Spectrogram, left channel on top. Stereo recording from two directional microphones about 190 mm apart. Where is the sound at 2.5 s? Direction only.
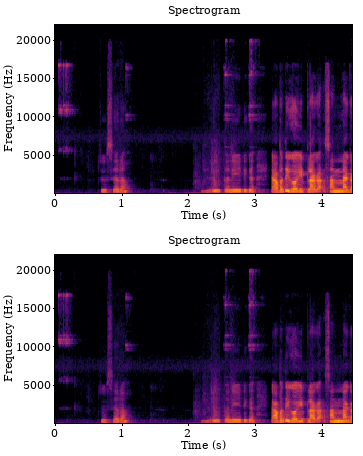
Centre (ahead or behind).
